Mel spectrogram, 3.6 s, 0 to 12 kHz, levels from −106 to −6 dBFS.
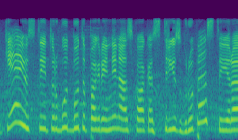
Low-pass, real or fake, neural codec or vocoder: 7.2 kHz; real; none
